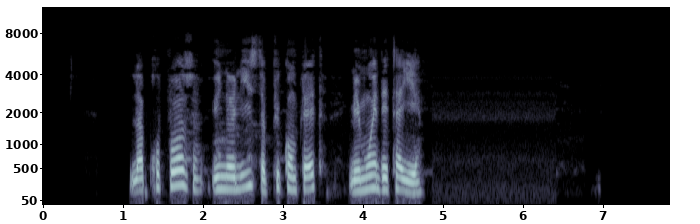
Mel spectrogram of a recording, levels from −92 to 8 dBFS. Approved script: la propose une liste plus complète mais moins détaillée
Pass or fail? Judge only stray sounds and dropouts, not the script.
pass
